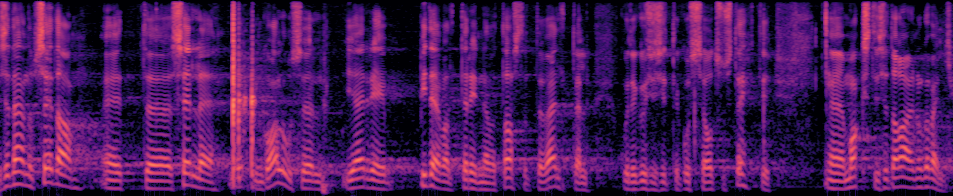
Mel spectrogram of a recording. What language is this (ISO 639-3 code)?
est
